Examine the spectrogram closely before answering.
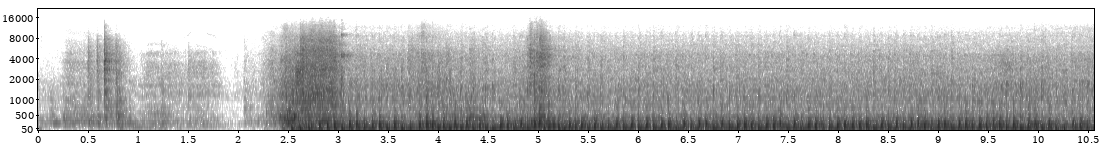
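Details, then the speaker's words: Small engine with carb on 607 lb tractor, kick-started first kick after jet changed to 17.5: fast rapid exhaust beat staying high, won't idle below 3000 rpm; high idle, carb not yet tuned in. "first kick so far that sounds pretty money actually it does not want to idle still below 3 000."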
